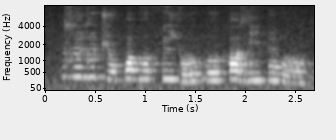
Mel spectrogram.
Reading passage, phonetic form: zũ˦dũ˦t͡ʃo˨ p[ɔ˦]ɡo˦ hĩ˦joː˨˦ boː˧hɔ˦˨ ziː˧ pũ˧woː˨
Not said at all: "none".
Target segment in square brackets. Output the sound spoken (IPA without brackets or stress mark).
ɔ˦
